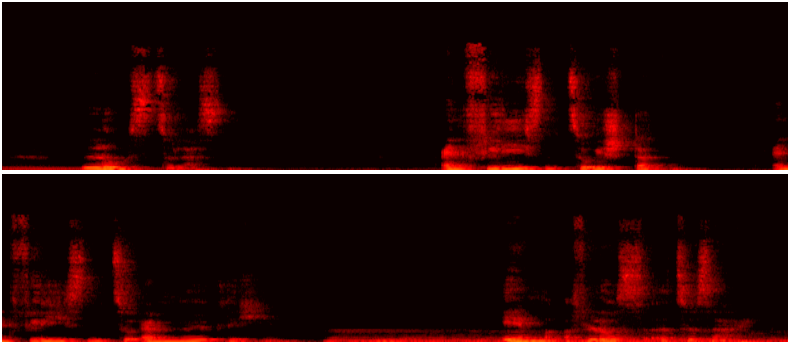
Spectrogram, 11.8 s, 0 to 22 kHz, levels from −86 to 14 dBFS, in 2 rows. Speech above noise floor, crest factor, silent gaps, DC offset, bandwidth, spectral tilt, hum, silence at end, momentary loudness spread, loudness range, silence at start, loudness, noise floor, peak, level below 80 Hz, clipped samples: 35 dB; 18 dB; none; under 0.1%; 16.5 kHz; -5 dB/octave; none; 0 s; 20 LU; 3 LU; 0 s; -43 LUFS; -77 dBFS; -26 dBFS; -76 dBFS; under 0.1%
